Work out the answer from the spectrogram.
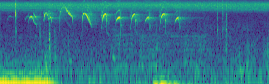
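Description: A songbird singing a quick run of about ten high, down-slurred whistled notes, about four a second, starting about a second in, over a steady high hiss.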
